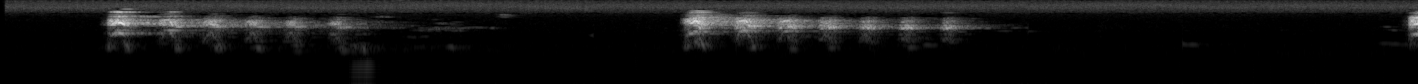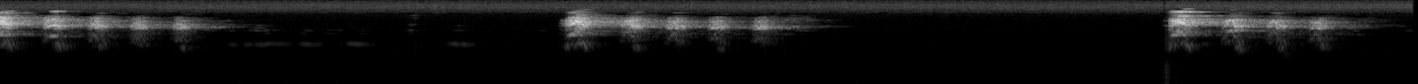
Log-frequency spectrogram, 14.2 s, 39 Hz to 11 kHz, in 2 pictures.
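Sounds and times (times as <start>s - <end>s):
pekaka emas kingfisher calling: 0.5s - 1.9s, 3.4s - 5.0s, 7.0s - 8.2s, 9.9s - 11.2s, 12.9s - 13.9s.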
